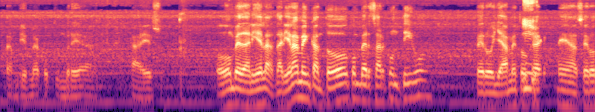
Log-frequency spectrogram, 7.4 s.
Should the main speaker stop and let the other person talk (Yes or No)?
No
